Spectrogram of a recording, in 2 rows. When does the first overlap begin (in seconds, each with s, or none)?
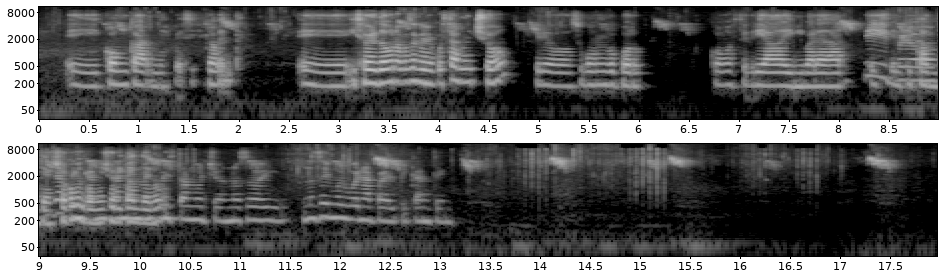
8.2 s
